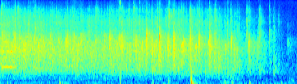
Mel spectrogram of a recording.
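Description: Sustained applause from a church congregation welcoming a preacher to the pulpit at a youth prayer service, dense steady clapping throughout that thins and fades near the end.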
